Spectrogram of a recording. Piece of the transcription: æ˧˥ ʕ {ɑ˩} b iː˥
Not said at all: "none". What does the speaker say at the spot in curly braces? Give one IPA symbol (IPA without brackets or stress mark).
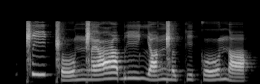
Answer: ɑ˥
